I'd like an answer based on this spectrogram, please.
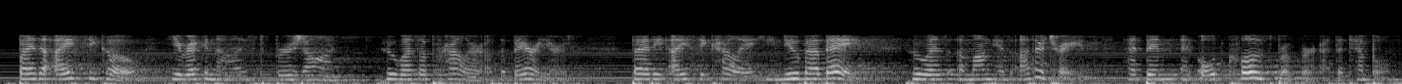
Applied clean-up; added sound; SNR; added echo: none; Bowed string instrument; 20 dB; reverberation time 2.3 s.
